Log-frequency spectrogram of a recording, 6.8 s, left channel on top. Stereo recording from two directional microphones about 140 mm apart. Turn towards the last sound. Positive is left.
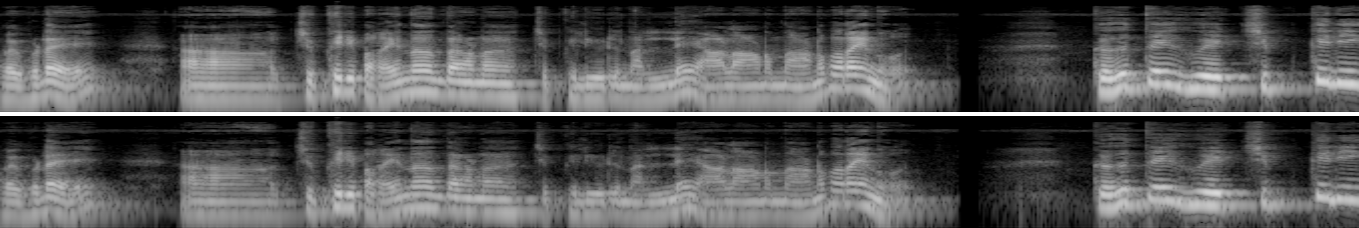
turn(degrees=25)  # may be behind; listen again after turning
